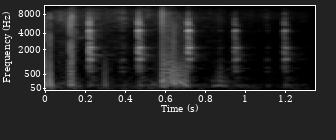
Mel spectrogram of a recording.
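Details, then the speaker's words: 2003 Volkswagen Jetta, front driver's side outer tie rod end rocked by hand: dull clunks about three a second with up-and-down play, ball socket worn giving extra clearance; worn outer tie rod end, being replaced. "And you hear that noise. Also, if you go up and down with it, there's play in here. Now there's a little ball socket here. So what happens is this ball rubs down and there's more clearance in there."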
